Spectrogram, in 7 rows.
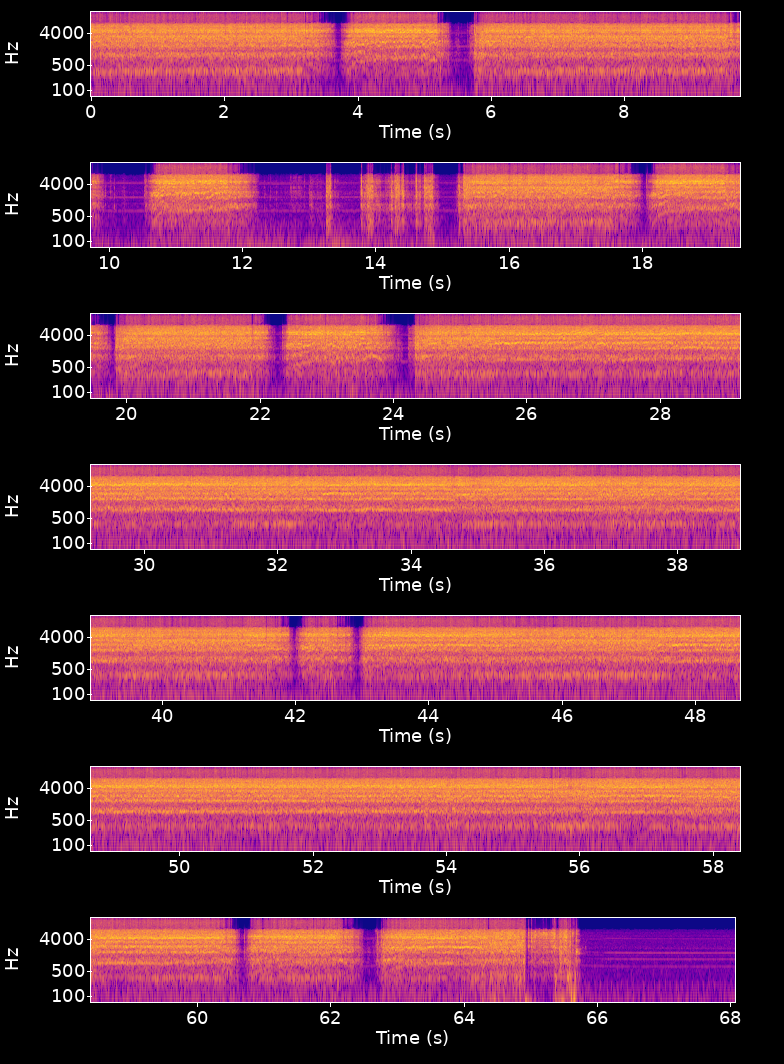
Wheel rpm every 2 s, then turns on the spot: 200, 160, 130, 180, 190, 100, 20, 50, 190, 110, 170, 130, 140, 210, 210, 230, 230, 220, 220, 230, 200, 110, 210, 210, 220, 230, 240, 230, 220, 210, 150, 120, 210, 10.
12-14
